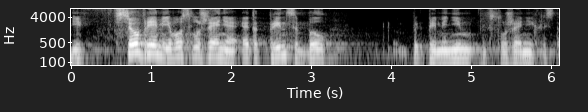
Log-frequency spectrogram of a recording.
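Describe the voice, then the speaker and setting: Delivery comes at a very slow pace with long, frequent pauses and lively intonation. Noticeable background noise is present. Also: man, fairly high pitch for a man. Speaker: preacher. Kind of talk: sermon.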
